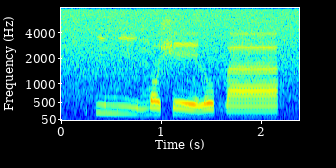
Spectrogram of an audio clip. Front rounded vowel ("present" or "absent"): absent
